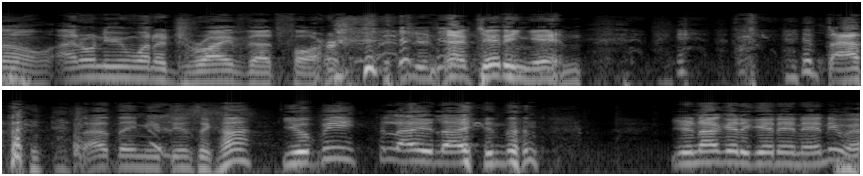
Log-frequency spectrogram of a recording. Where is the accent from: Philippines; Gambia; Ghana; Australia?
Philippines; Central Luzon; And I'm from Bulacan. I'm driving from Bulacan every single day.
